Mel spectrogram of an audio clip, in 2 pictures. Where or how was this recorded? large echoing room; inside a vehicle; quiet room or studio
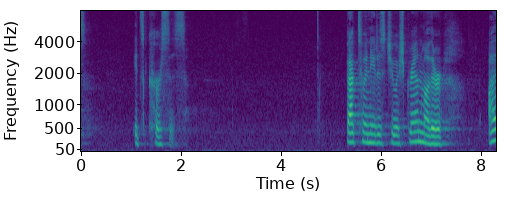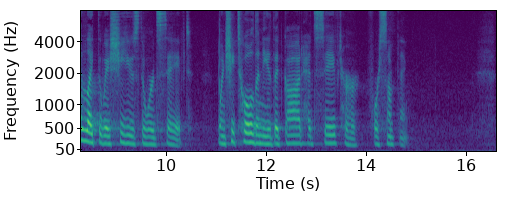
large echoing room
